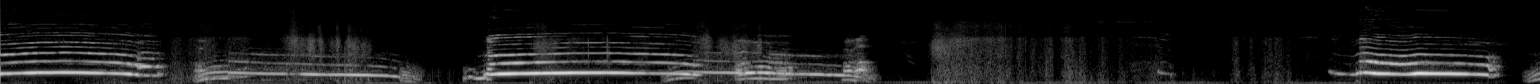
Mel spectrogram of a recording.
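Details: Husky howling: long, steady, tonal howls, each lasting about two seconds and dipping at the end, come in a run of four, then a pause with soft rustling noise, then one more howl begins.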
